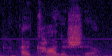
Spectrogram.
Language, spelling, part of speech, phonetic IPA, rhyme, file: German, alkalischer, adjective, [alˈkaːlɪʃɐ], -aːlɪʃɐ, De-alkalischer.ogg
- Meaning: 1. comparative degree of alkalisch 2. inflection of alkalisch: strong/mixed nominative masculine singular 3. inflection of alkalisch: strong genitive/dative feminine singular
